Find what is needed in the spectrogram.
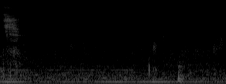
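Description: A faint steady low hum, with light rustling handling noise and two small ticks near the end.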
